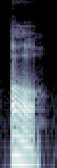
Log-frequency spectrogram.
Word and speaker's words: as: So as you can notice, second form AS is pronounced A, and this is A. Same pronunciation in both cases.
